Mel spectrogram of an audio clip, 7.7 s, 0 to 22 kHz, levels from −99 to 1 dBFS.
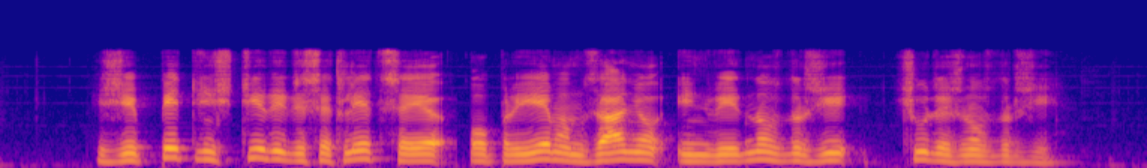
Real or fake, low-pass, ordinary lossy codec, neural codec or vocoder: real; 7.2 kHz; none; none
